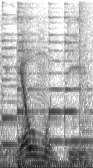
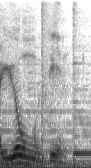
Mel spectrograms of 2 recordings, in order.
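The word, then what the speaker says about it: يوم الدين: La bonne prononciation c'est Yawmiddin, Yawmuddin, Yawmuddin.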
